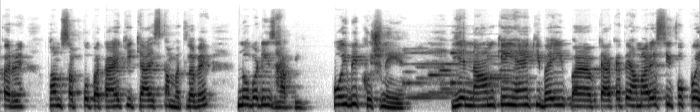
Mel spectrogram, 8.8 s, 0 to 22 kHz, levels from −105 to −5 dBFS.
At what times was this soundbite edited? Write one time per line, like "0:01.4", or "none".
none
